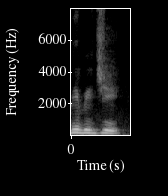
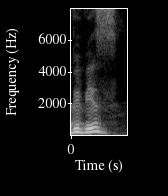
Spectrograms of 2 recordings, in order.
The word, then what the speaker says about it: 비비지: But then I remembered in Korean, they don't have a V in their alphabet, and they also don't have a Z or a Z. So V is actually pronounced a B-I, like B, and then Z is like G. So that's how when you hear them talking, they'll be like BBG.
